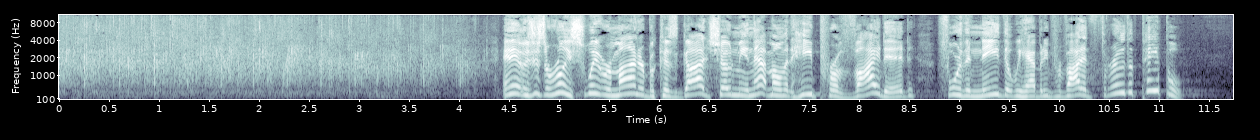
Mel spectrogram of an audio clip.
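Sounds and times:
crowd clapping: 0.0s - 5.1s
speech: 4.5s - 11.3s.

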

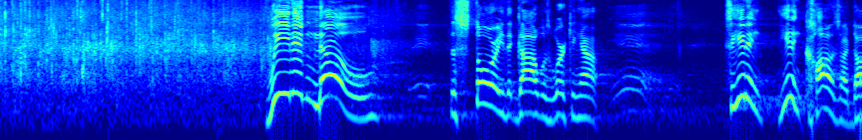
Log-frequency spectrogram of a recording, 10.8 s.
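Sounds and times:
audience applause: 0.0s - 3.8s
speech: 3.4s - 4.9s, 5.6s - 7.6s, 9.1s - 10.7s.

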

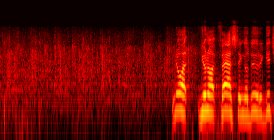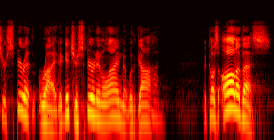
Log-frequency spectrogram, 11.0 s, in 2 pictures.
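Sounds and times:
audience clapping hands: 0.0s - 5.4s
speech: 3.4s - 8.8s, 9.6s - 10.9s.

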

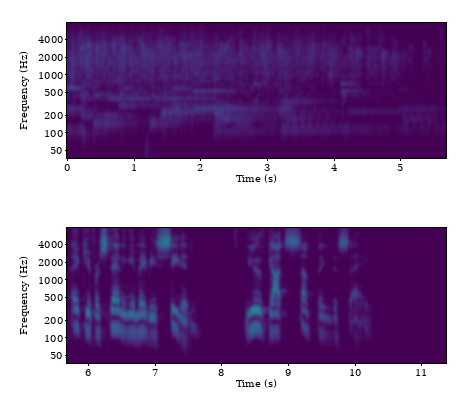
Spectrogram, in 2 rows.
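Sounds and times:
audience clapping: 0.0s - 6.0s
sustained organ or keyboard chords: 0.0s - 7.3s
speech: 5.8s - 7.8s, 8.4s - 10.4s.

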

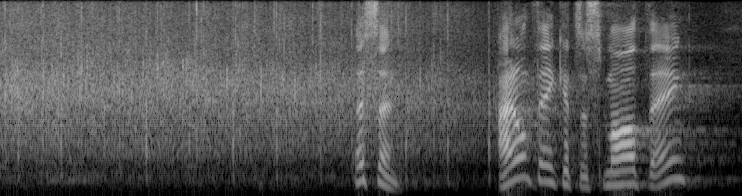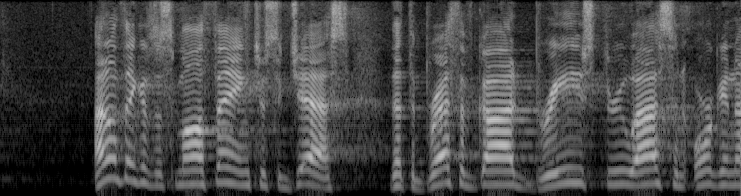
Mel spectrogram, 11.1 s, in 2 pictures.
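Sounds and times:
audience applause: 0.0s - 3.8s
speech: 2.6s - 3.1s, 3.7s - 5.2s, 6.3s - 11.1s.

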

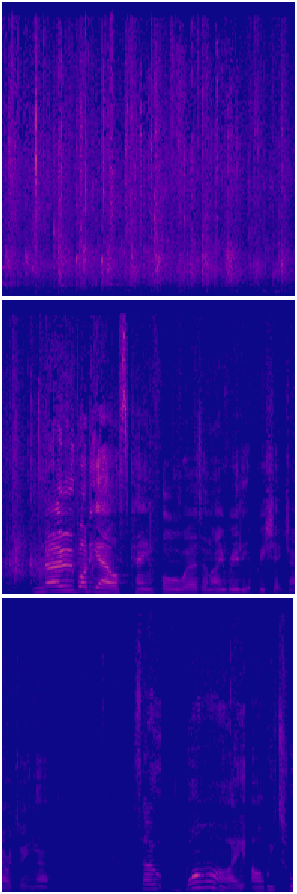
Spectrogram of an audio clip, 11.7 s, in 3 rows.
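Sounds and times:
audience applause: 0.0s - 4.8s
speech: 4.3s - 8.5s, 9.6s - 11.6s.

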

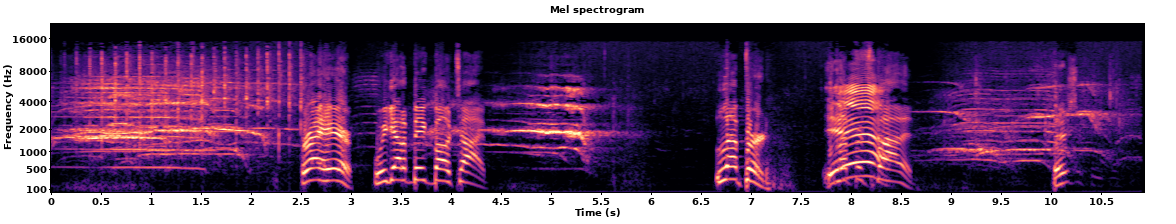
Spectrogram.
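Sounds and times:
crowd of children cheering and shouting: 0.0s - 5.7s, 8.0s - 10.9s
speech: 2.5s - 4.5s, 6.7s - 8.8s, 10.0s - 10.5s.

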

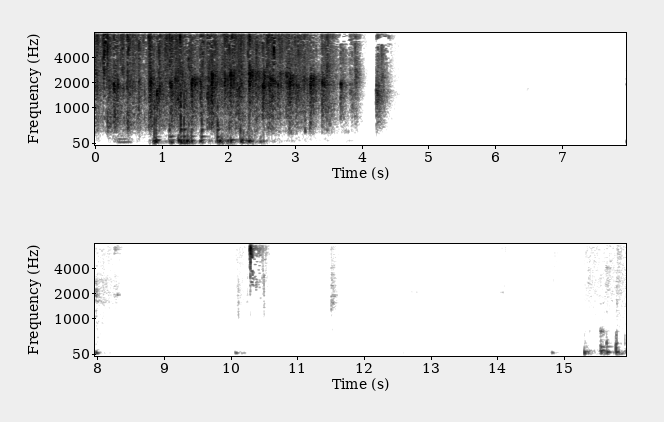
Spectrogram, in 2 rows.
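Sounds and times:
audience applause: 0.0s - 4.5s.

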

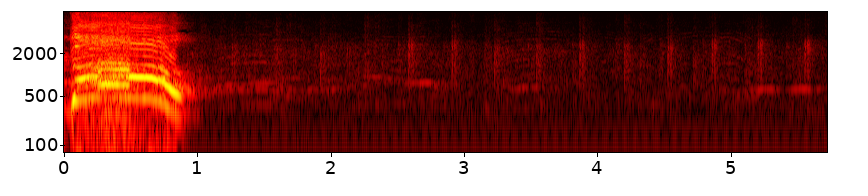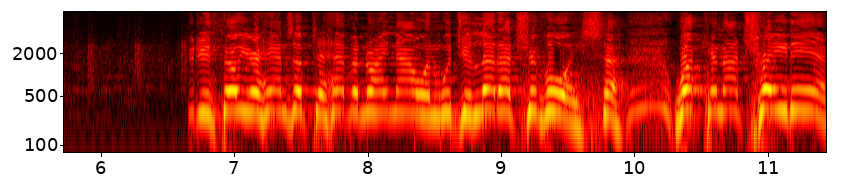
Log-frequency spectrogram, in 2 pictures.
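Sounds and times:
audience clapping hands: 1.0s - 8.1s
speech: 6.6s - 11.4s.

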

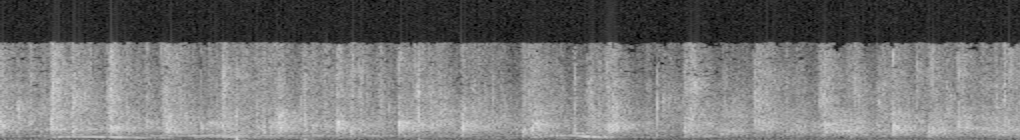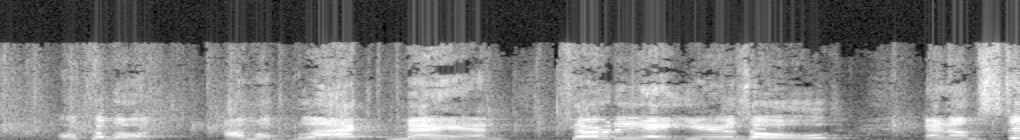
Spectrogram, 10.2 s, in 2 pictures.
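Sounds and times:
crowd murmur: 0.0s - 5.4s
audience clapping: 0.0s - 10.1s
speech: 5.4s - 10.1s.

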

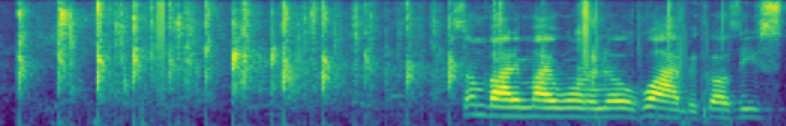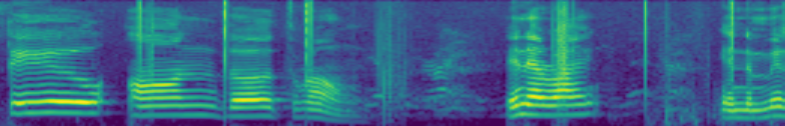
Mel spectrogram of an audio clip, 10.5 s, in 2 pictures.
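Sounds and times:
crowd clapping: 0.0s - 5.0s
speech: 3.1s - 8.0s, 8.6s - 9.3s, 10.0s - 10.4s.

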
